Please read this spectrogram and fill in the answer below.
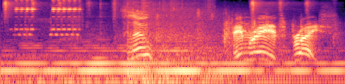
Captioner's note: phone ringing; on phone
